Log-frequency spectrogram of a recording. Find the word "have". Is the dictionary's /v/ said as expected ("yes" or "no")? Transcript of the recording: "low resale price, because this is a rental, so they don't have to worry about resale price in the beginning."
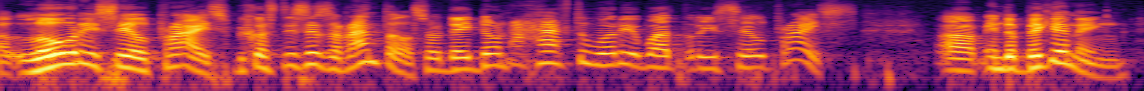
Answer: no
